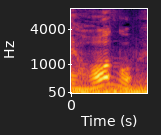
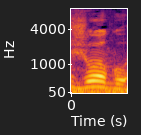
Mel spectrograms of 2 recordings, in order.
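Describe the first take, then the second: First: The word begins with a harsh h-like sound. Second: The word begins with a soft zh sound.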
